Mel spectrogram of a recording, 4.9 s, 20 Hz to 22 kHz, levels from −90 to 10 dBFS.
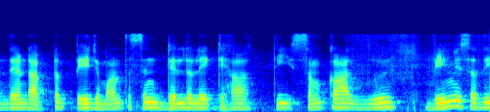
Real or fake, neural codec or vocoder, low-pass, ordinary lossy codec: fake; codec, 24 kHz, 0.9 kbps, WavTokenizer, small release; 7.2 kHz; none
